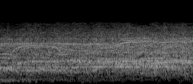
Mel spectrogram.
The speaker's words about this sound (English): Cowboy Bill Watts. This is the man that made me see the light. Come on, I think he needs a round of applause.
